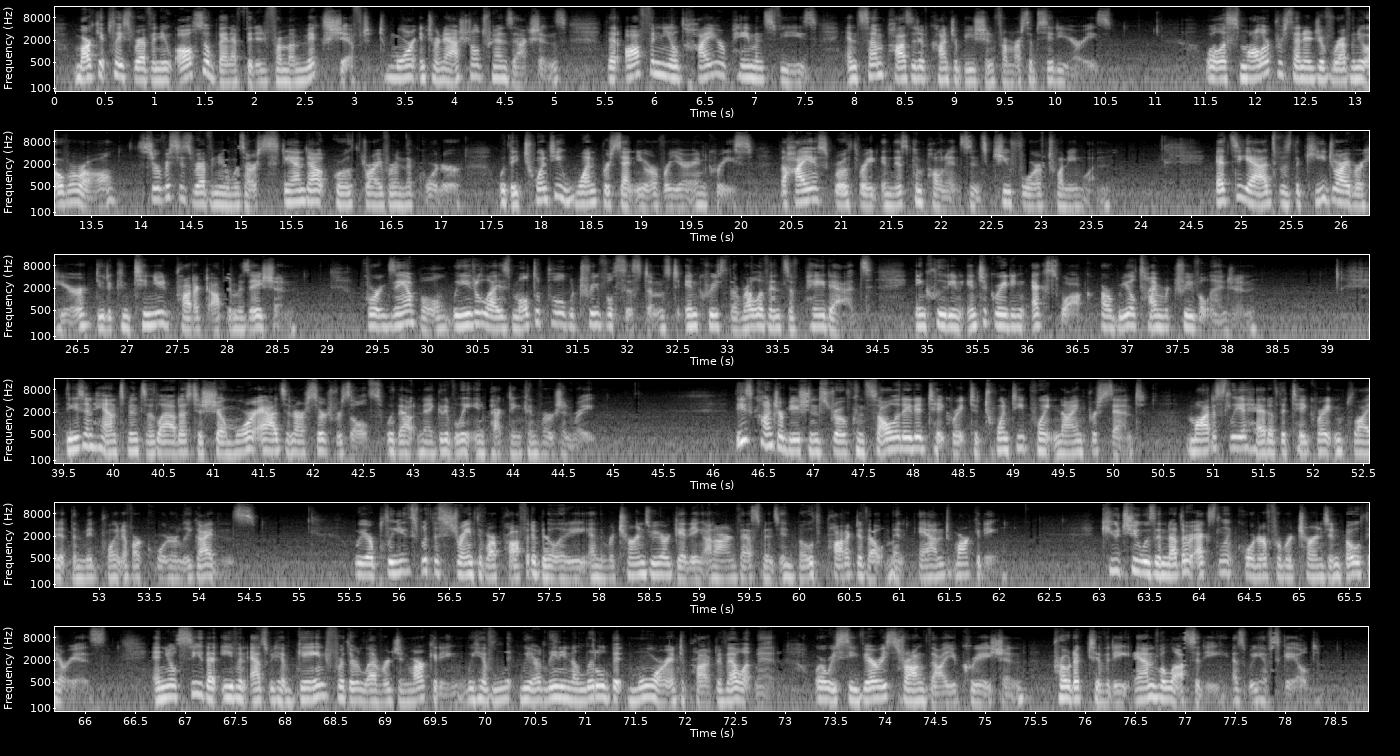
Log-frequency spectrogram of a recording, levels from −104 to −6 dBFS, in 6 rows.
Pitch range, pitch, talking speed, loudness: 160-190 Hz, 175 Hz, 155 wpm, -25 LUFS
